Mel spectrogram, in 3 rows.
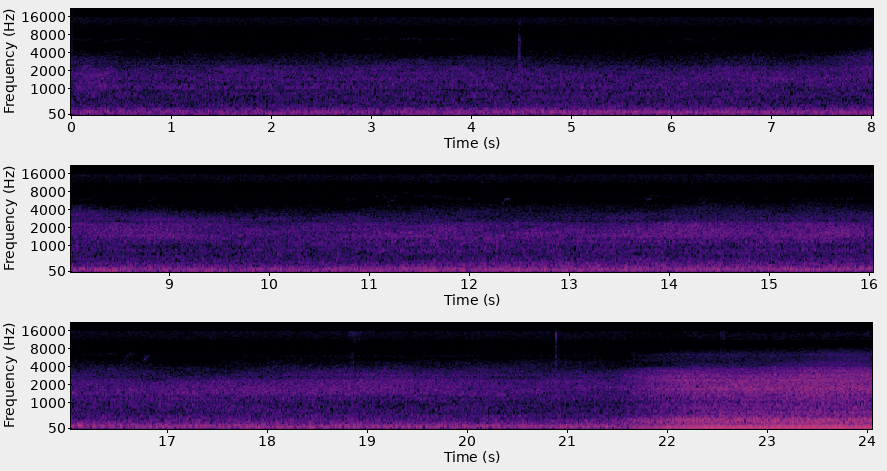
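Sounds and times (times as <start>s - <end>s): tractor diesel engine under load: 9.8s - 24.0s.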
